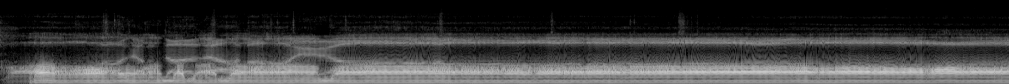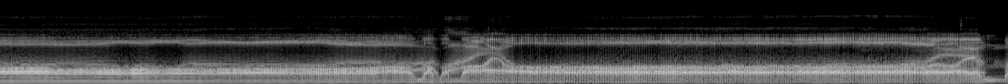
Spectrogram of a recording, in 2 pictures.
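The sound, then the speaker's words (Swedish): Voices attempt Mongolian throat singing, a sustained low droning growl with whistling overtones, held loud for about twenty seconds with a brief break near the end. “Vi det där var ju egentligen en throat singing vi försökte oss på.”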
